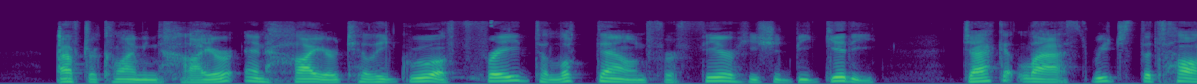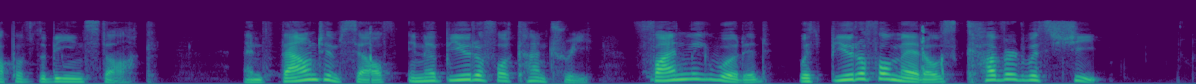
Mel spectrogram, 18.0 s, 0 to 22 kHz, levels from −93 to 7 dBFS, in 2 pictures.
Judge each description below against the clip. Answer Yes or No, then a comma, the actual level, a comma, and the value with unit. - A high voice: No, medium, 145 Hz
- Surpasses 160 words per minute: No, average, 140 wpm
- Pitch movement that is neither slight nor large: No, wide, 6.9 semitones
